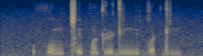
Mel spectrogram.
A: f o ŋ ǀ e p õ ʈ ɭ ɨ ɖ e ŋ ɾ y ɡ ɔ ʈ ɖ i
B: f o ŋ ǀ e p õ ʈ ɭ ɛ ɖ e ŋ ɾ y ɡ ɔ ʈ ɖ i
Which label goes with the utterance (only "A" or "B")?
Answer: A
